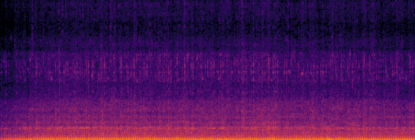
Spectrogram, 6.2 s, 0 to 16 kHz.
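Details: Chinese 200cc Honda-clone quad that used to miss and stall once warm, after new spark plugs, following 10-minute ride: steady, even single-cylinder thump with no misses or stumbles; runs normally, considered fixed.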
